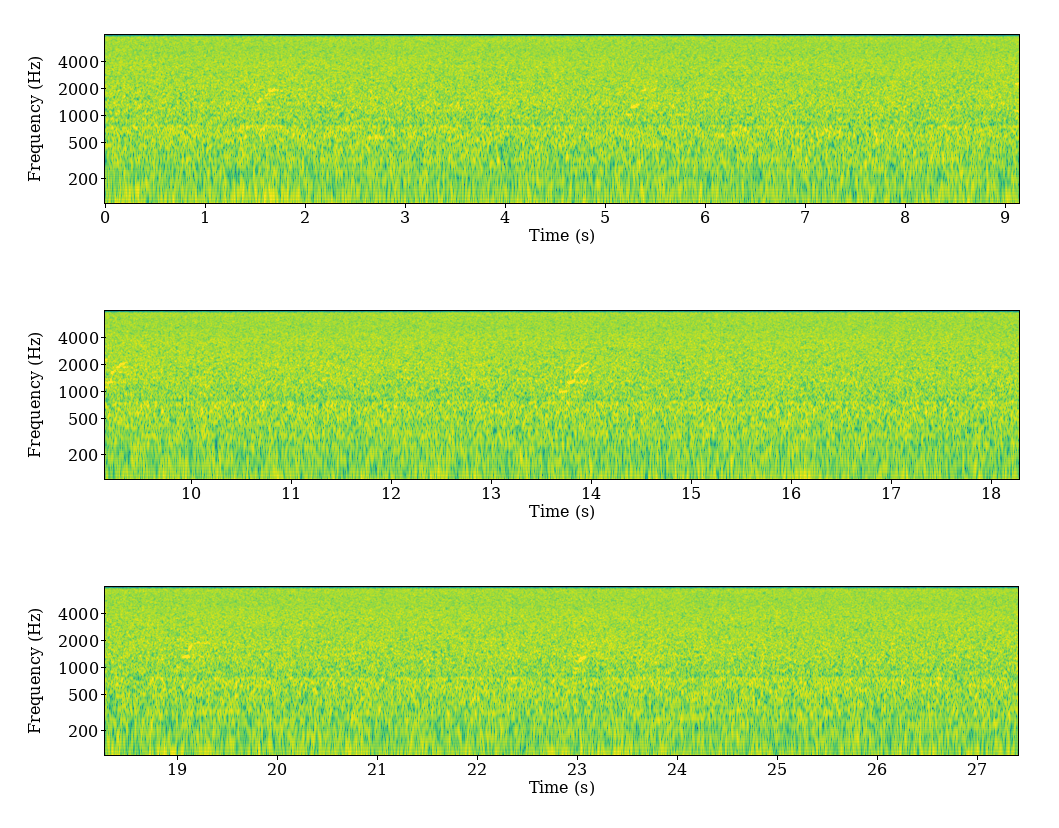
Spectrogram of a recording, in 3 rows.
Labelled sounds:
19.1	19.3	humpback whale, 1.6 to 2.0 kHz

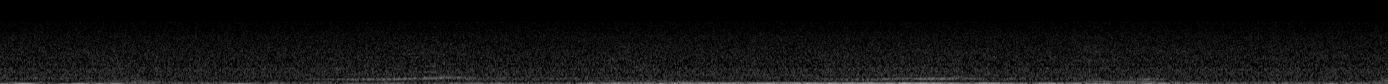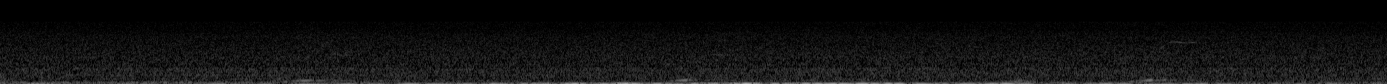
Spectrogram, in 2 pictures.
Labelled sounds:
25.6	25.9	humpback whale, 2.6 to 2.9 kHz

